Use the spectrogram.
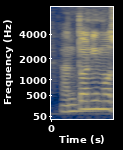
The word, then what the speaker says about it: antónimo: Les pongo el ejemplo con esa palabra: antónimo. Así pueden distinguir fácilmente cómo en to es como si subiera, ¿no?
